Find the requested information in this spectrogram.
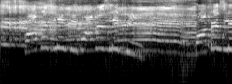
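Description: Loud, sustained wailing cry from a young child with rising and falling pitch; ordinary crying.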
